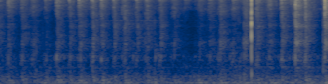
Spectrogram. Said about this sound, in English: See, this is a light switch. You're going to hear it clicking.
